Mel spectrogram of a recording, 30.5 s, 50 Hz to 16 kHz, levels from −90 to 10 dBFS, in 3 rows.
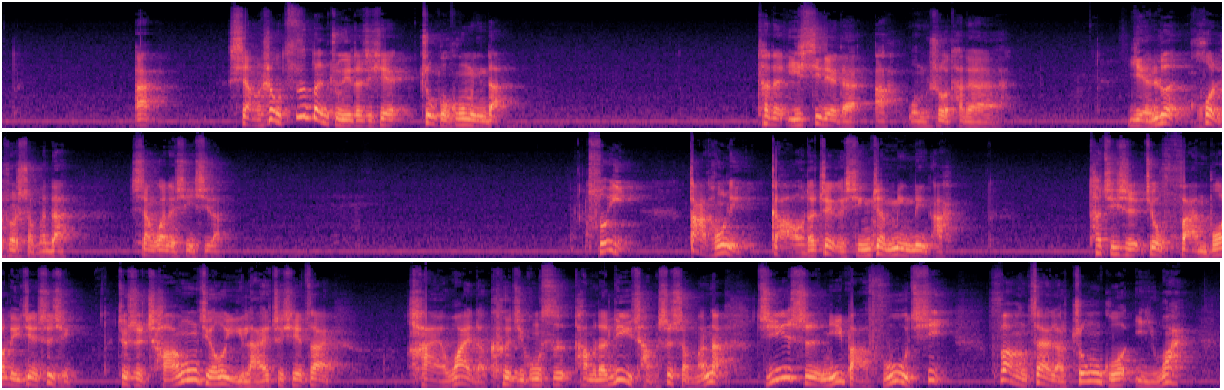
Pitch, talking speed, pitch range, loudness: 100 Hz, 205 characters per minute, 100-130 Hz, -18 LUFS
